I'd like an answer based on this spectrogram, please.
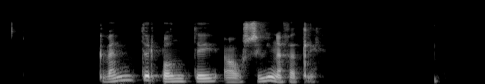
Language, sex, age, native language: Icelandic, male, 30-39, Icelandic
